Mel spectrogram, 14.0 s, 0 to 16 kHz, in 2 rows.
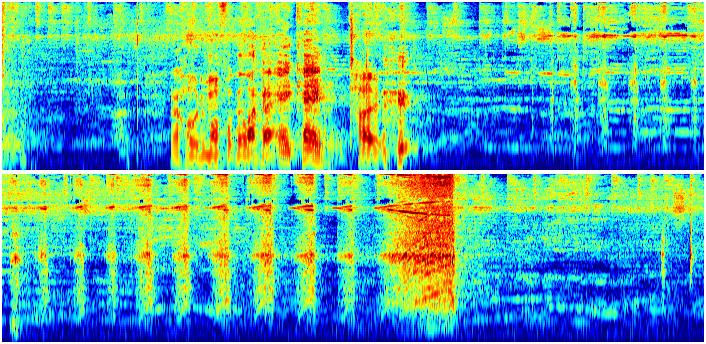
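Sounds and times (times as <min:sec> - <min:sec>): power drill whining: 0:05.4 - 0:11.8.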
